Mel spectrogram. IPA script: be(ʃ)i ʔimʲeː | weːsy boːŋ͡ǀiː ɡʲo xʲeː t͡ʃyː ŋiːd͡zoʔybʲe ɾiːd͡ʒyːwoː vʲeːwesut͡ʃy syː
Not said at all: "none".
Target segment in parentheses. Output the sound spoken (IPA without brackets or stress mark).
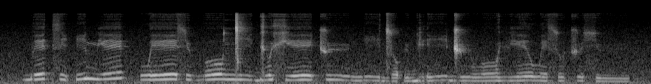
t͡s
